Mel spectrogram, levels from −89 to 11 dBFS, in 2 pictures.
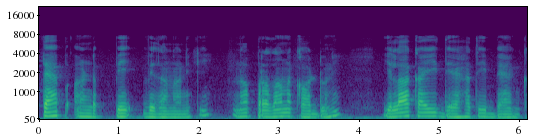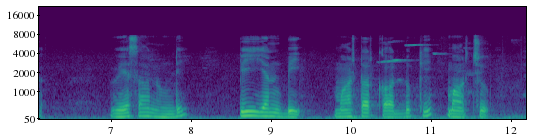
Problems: background sounds at intervals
